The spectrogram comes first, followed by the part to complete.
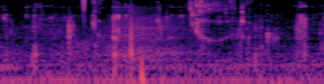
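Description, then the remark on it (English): Moist chewing of banana bread topped with walnuts, eaten by more than one person, with soft irregular smacks and small crunchy bites spread through a quiet background, no voices. “I'm sure your fans are enjoying us chewing.”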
